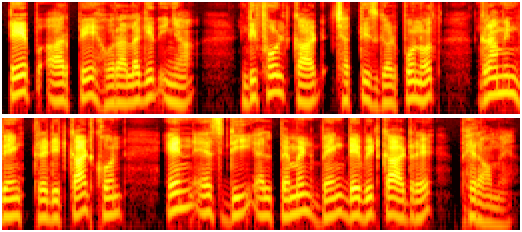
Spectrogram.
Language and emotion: Santali, neutral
